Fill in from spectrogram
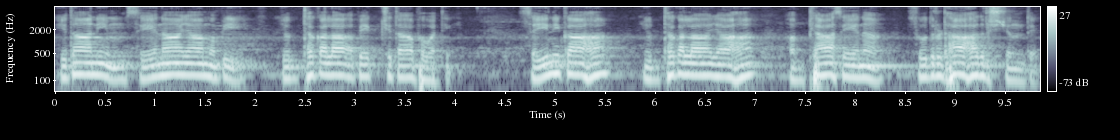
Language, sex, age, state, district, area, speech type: Sanskrit, male, 18-30, Karnataka, Uttara Kannada, rural, spontaneous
